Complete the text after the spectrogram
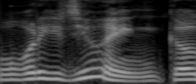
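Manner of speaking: ordinary delivery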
